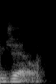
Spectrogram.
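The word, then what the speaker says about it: ג'ל: We say gel, just like in English.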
